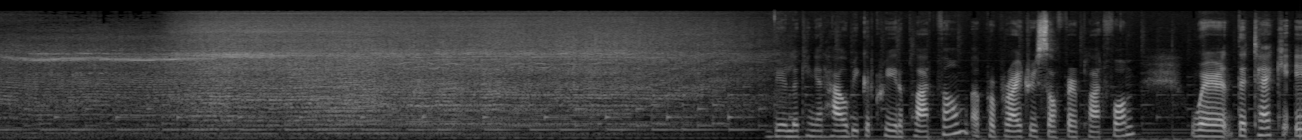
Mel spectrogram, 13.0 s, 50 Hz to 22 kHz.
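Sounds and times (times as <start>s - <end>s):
drone propellers whirring: 0.0s - 7.8s
high motor whine: 0.0s - 7.8s
background music: 0.0s - 13.0s.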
